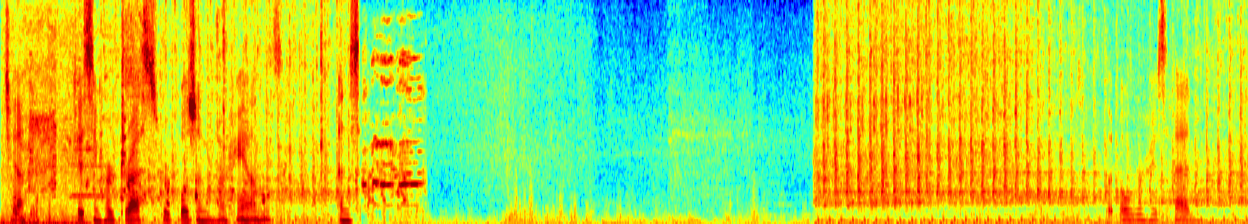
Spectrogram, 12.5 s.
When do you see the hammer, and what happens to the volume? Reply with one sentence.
You can't hear the hammer here.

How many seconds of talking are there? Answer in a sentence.
You can hear the talking for 5 seconds altogether.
